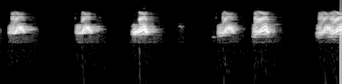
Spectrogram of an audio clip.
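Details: House finch juveniles begging for food at a rainy feeder; six raspy, rich chirps spaced about half a second apart, the last ones louder and broader.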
